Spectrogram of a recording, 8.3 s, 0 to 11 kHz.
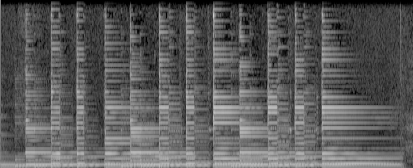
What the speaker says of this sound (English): My guitar is in standard tuning, and I've got a capo on fret number 5.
